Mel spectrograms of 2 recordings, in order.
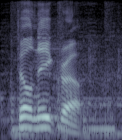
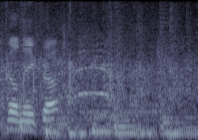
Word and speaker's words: Phil Niekro: And there's names you need to pronounce correctly, like Phil Niekro. Phil Niekro. 5-time All-Star Phil Niekro.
